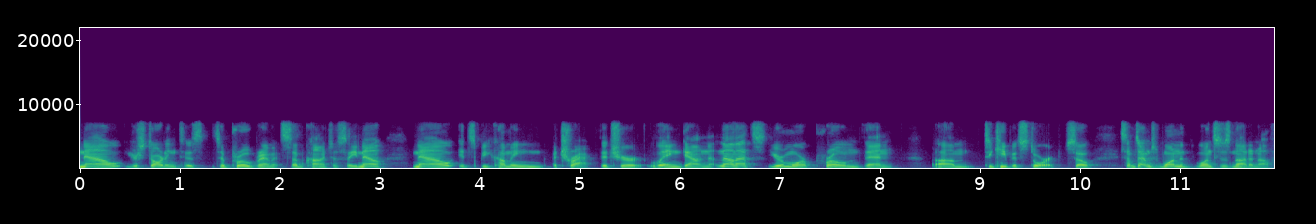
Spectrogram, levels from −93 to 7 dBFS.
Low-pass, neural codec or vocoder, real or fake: 7.2 kHz; none; real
